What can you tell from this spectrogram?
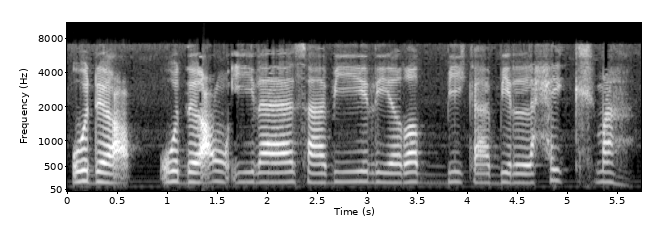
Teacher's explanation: Karena ada hamzah wasol, lalu huruf ketiganya yaitu huruf ain dengan berharokat domah, maka hamzah wasolnya kita baca dengan harokat domah juga.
